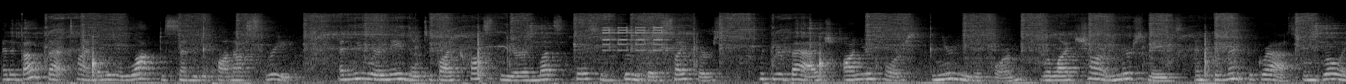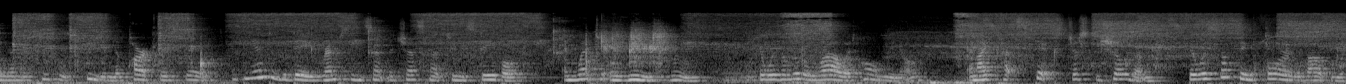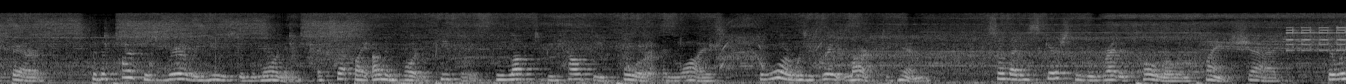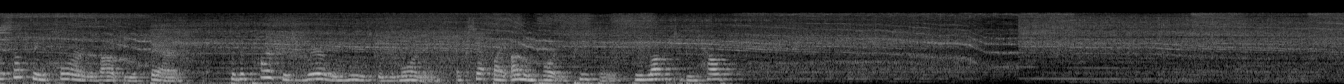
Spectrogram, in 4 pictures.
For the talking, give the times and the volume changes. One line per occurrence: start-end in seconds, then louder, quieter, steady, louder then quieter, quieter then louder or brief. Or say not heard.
0.0-47.6 steady.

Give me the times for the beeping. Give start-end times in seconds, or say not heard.
6.0-7.3, 39.8-41.0.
